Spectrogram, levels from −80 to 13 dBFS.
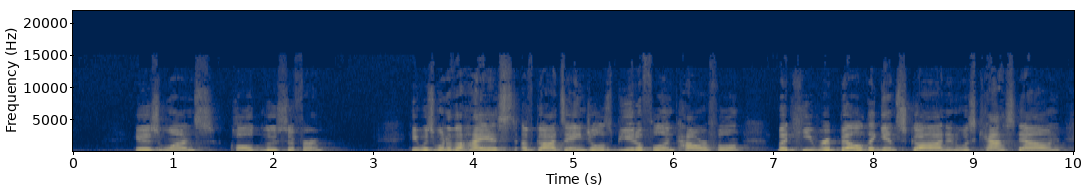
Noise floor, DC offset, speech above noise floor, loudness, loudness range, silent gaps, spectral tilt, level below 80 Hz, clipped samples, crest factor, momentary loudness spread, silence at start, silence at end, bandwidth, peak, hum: -62 dBFS; under 0.1%; 38 dB; -23 LUFS; 4 LU; none; -5 dB/octave; -64 dBFS; under 0.1%; 20 dB; 9 LU; 0.65 s; 0.05 s; 15.5 kHz; -4 dBFS; none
